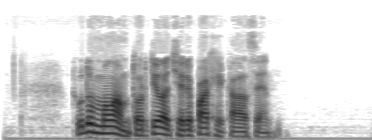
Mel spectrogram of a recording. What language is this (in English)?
Mari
